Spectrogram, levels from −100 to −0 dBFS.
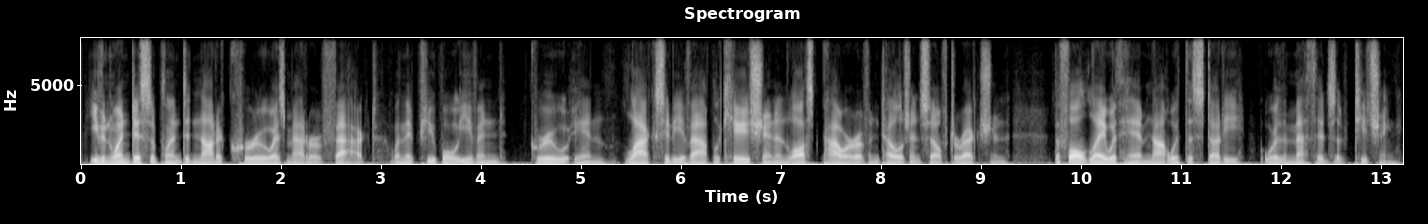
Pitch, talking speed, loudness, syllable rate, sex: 90 Hz, 180 wpm, -22 LUFS, 5.1 syllables/s, male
